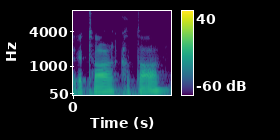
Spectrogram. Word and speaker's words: Qatar: And that week after that, they go to Qatar. Oh. Qatar. I don't want to mispronounce it.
